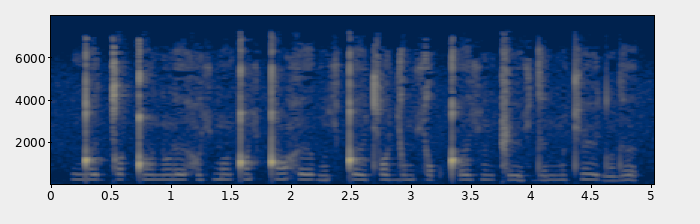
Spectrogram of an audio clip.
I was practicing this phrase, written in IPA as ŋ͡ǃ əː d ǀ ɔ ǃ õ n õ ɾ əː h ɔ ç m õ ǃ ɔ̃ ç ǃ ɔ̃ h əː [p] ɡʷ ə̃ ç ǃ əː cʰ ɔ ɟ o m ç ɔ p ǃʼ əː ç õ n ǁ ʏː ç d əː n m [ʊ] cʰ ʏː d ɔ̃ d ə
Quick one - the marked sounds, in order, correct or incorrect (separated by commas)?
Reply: incorrect, correct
